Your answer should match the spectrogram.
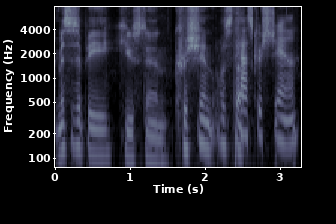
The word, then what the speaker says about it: Pass Christian: Past Christian. Very rough name for me. It's the Cajun pronunciation of Christian.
